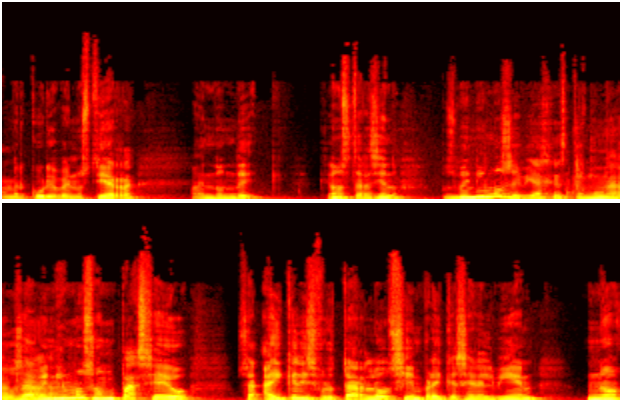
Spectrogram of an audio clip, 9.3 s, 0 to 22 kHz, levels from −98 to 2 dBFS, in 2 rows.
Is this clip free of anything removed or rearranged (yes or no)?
no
